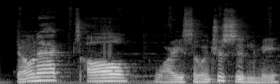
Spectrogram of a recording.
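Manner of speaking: ordinary talk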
